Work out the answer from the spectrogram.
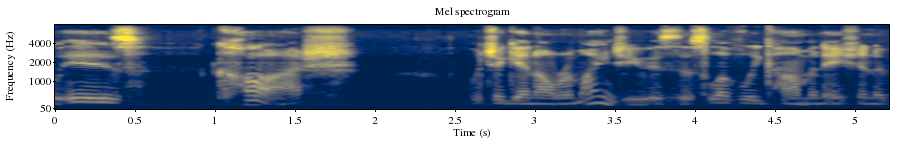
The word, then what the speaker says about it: cosh: event the three most important ones are cinch cosh and tan CH so this first note that's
